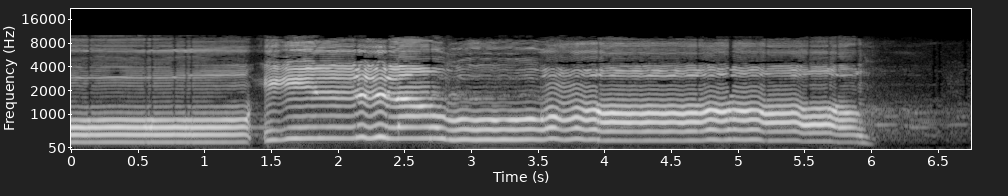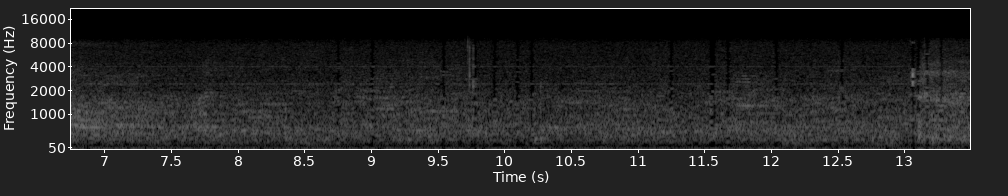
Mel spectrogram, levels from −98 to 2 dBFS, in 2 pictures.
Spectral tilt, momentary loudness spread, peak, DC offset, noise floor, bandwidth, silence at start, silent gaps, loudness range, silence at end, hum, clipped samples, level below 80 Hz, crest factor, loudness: -1.5 dB/octave; 6 LU; 0 dBFS; under 0.1%; -64 dBFS; 10.5 kHz; 0 s; none; 8 LU; 7.5 s; none; under 0.1%; -80 dBFS; 18 dB; -15 LUFS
